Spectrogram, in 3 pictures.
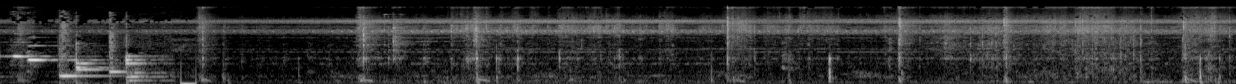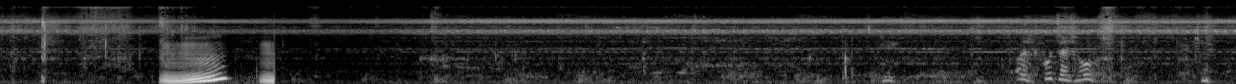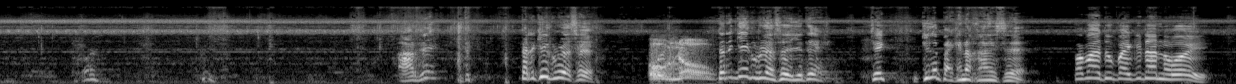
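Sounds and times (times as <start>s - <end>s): insect chorus drone: 0.0s - 37.0s.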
